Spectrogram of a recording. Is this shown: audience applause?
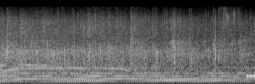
yes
